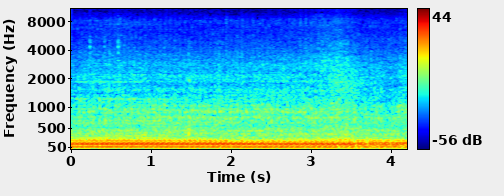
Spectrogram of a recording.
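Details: 1976 Datsun B211 (B210) A12 engine climbing a hilly road under load, uneven stumbling misfire from a Hitachi DCG 306 carburetor main jet blocked by dirt or water.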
